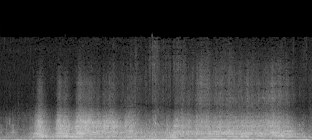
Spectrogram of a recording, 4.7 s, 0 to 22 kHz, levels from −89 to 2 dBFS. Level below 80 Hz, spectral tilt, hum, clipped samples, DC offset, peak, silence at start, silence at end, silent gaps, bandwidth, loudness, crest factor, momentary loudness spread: -20 dBFS; -5.5 dB/octave; none; under 0.1%; under 0.1%; -8 dBFS; 0 s; 0 s; none; 12 kHz; -19 LUFS; 10 dB; 4 LU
